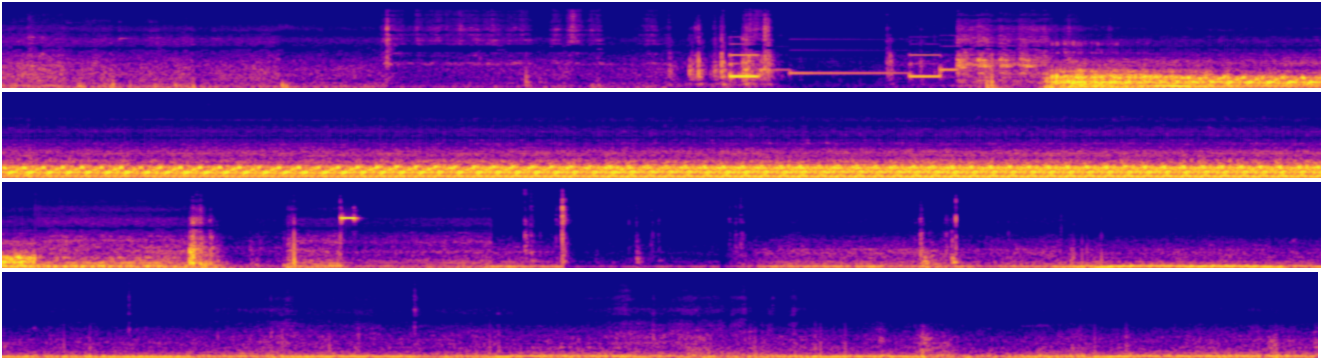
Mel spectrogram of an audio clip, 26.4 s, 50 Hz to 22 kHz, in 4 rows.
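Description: Shelby GT500's supercharged 5.8-litre V8 starting about five seconds in and idling loudly and steadily with the hood open. After a break, the same engine is heard from inside the cabin while driving, its pitch rising and falling several times as it pulls and eases off.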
